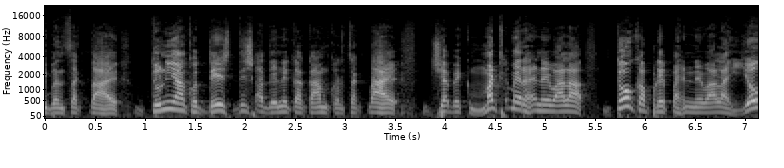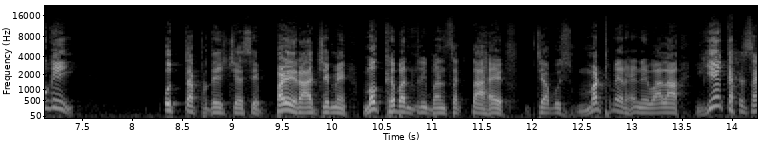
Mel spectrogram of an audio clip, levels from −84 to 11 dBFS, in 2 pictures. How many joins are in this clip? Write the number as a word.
zero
